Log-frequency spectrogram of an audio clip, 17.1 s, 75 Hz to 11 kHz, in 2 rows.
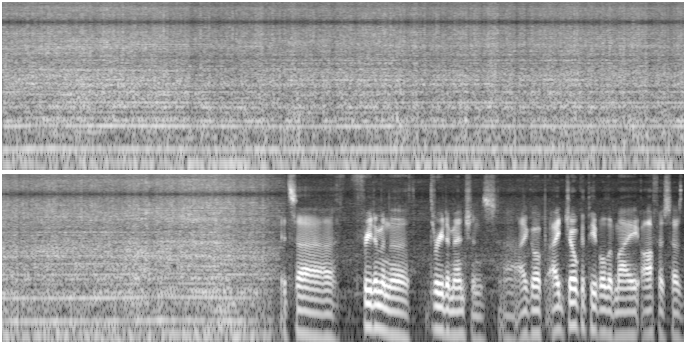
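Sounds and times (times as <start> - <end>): plane engine and propeller: 0.0 - 12.1
rush of airflow: 0.0 - 12.1.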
